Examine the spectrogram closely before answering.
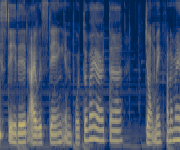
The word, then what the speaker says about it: Puerto Vallarta: As previously stated, I was staying in Puerto Vallarta. Don't make fun of my accent. Apparently you pronounce the L's like Y's.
